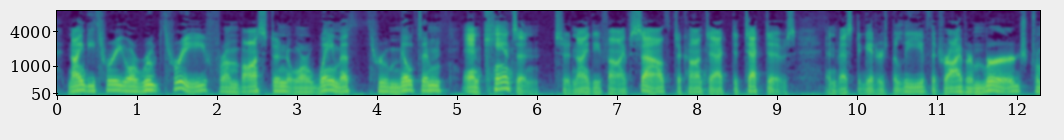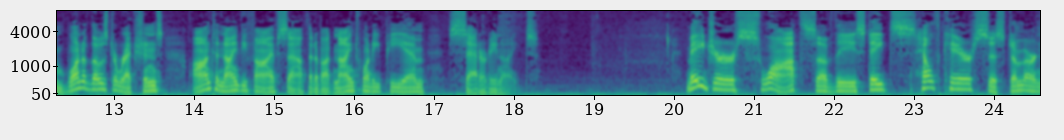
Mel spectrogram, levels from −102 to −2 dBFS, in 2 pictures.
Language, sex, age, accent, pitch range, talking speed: English, male, 50-69, American, 100-130 Hz, 115 wpm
